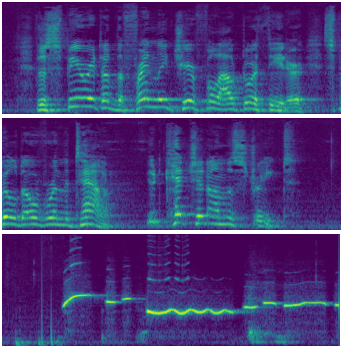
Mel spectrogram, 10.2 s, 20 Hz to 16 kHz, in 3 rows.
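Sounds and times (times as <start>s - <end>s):
speech: 0.2s - 6.4s
man whistling a short tune: 7.4s - 10.1s.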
